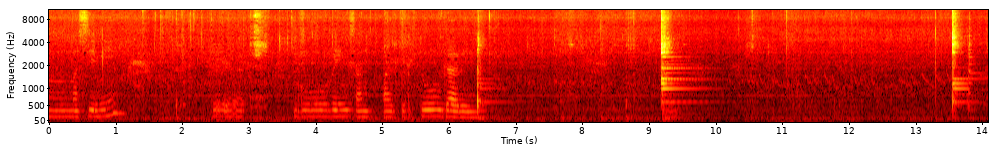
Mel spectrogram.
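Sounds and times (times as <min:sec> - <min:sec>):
fish sizzling in oil: 0:00.0 - 0:14.0
metal spatula clanging on wok: 0:06.3 - 0:06.9, 0:09.2 - 0:10.1, 0:13.5 - 0:14.0.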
